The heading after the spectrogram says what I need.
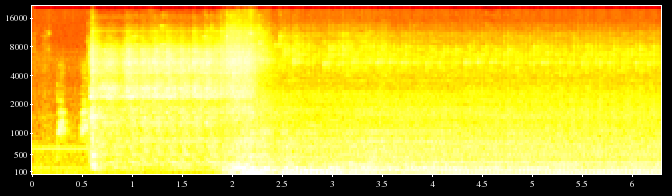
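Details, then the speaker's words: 1987 Jaguar XJ6 engine after drilling repair for a common XJ6/XJ12 problem: chime, quick start, brief flare, then smooth even idle with no chatter; an exhaust leak remains. "Runs like a top. Runs like a sewing machine."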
